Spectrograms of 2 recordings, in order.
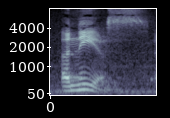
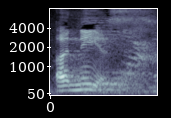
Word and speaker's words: Aeneas: Everyone say that with me. It's hard to say. Aeneas. Okay? Me and some others did a lot of work to figure out how to say this right, and we're pretty sure it is Aeneas.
